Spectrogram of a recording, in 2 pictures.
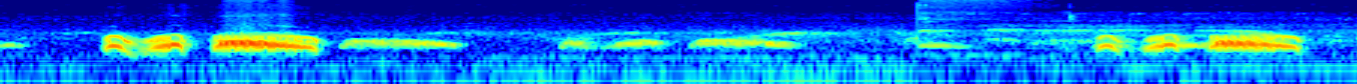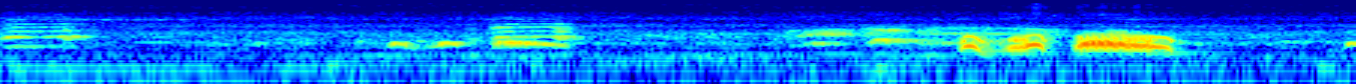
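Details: Spotted dove calls played to train decoy birds: loud double coos with a long tail note, repeated about every four to five seconds, with softer murmuring notes and faint background noise between phrases.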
